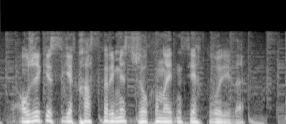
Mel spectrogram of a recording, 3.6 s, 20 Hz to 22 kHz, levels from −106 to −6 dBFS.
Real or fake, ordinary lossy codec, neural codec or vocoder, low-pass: real; none; none; none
